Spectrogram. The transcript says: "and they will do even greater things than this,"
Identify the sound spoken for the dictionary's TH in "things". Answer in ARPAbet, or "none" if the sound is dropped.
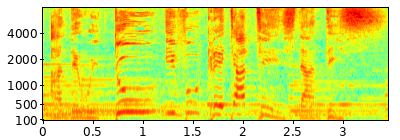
T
